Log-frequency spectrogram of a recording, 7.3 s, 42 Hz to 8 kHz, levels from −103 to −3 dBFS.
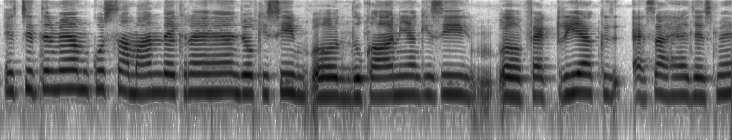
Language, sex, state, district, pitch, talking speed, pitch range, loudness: Hindi, female, Chhattisgarh, Raipur, 240 Hz, 190 wpm, 225-250 Hz, -14 LUFS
